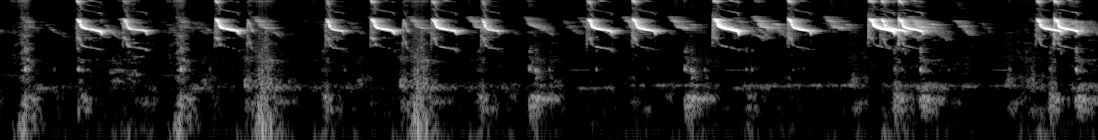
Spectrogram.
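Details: Female oriental white-eye in breeding condition calling for a male with a long run of crisp, high, down-slurred chirps, mostly in pairs, about one every second, with scattered soft low taps.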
